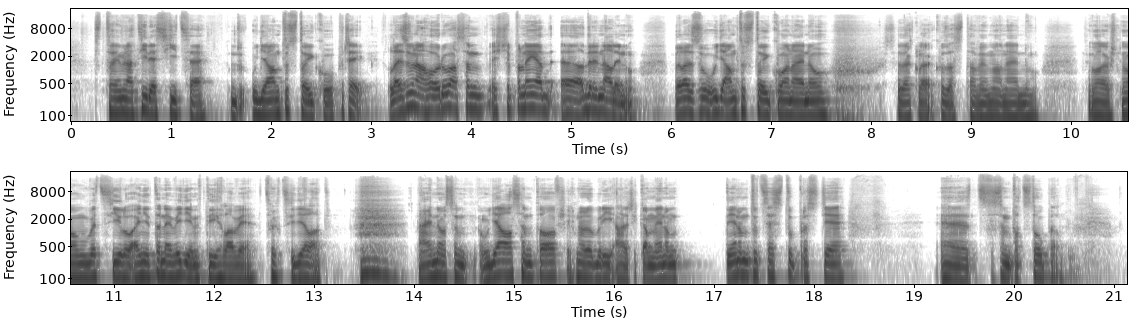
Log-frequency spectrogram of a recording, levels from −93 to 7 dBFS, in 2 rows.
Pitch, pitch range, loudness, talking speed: 110 Hz, 100-115 Hz, -24 LUFS, 165 wpm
